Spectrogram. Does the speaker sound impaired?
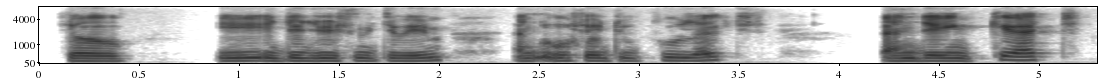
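Yes: spinal muscular atrophy type 2; neuromuscular, loss of motor neurons, progressive muscle wasting, less progressive than type 1.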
